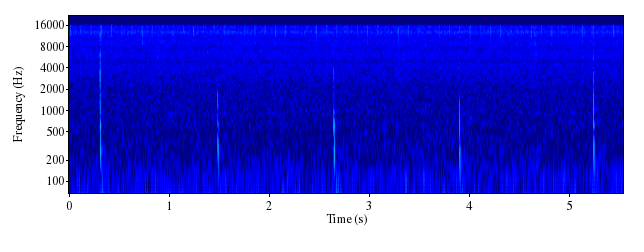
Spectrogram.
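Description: Fingernails tap the cover of an orange paperback novel near the spine edge while it rests on a blanket. Five soft, brief taps are spaced evenly and slowly apart, each a dull thud with a little brightness, over a quiet, low hiss.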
